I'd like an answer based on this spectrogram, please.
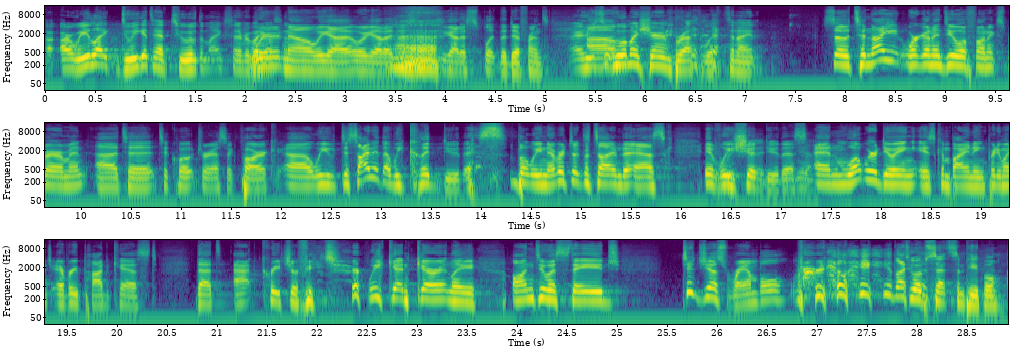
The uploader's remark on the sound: Live at Creature Feature Weekend. We recorded a live panel at Creature Feature Weekend in Gettysburg.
